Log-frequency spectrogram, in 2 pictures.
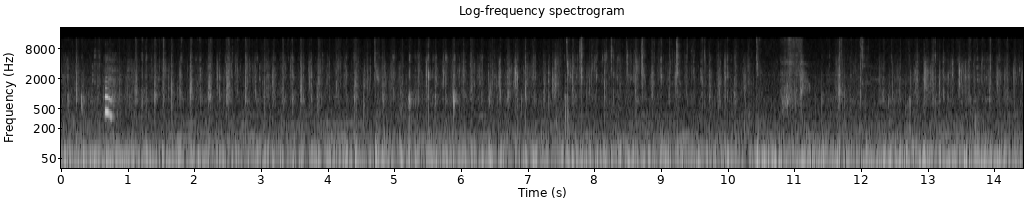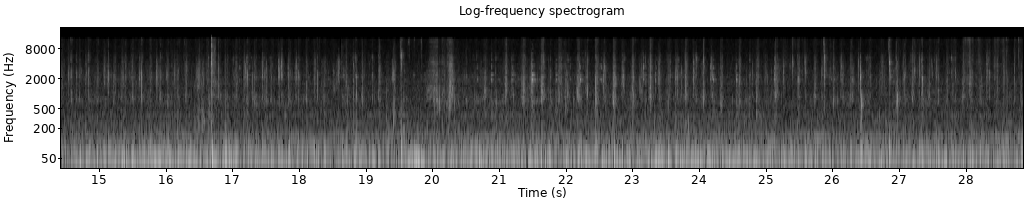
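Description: Close-miked eating of kimchi fried rice: chewing and mouth clicks mixed with a spoon and chopsticks clicking and scraping on a ceramic plate, sped up to double speed so the clicks come thick and fast. A short sound that falls in pitch stands out near the start.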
